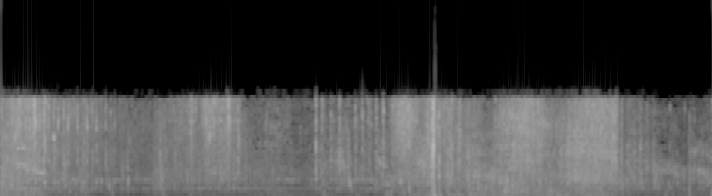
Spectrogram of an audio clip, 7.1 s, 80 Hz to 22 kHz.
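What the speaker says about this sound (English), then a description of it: "Bombarda." A Bombarda spell blast in a Harry Potter game on PS4 booms out once, a loud close explosive hit around the middle, set in continuous rumbling game noise.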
